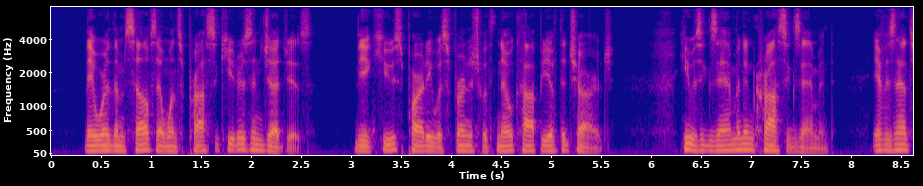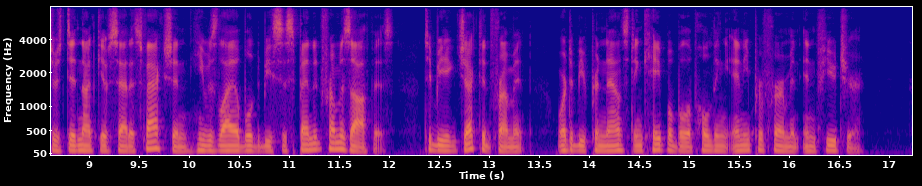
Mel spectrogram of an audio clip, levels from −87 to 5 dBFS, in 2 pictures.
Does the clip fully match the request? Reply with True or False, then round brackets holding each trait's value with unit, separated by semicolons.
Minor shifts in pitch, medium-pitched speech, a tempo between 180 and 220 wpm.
False (2.3 semitones; 100 Hz; 190 wpm)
